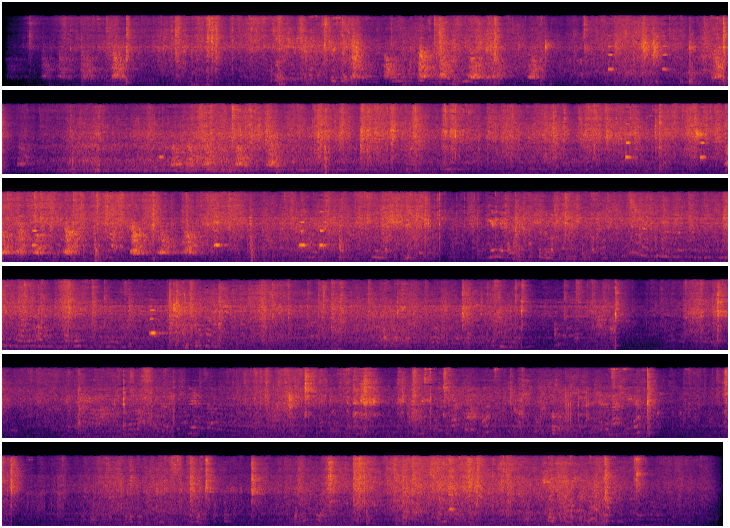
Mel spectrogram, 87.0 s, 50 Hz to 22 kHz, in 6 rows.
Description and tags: biedronka supermarket100710
10.07.2010: 20.50 in the Biedronka Supermarket straight before closing. The supermarket is located in old cinema "Wilda" on the Wierzbiecice street in the Wilda district in Poznan/Poland. I have to admit that sounds are quite strange as for a supermarket: barking dog, passing by tramway... The door were opened and these sounds are from outside. Of course there are typical sounds audible like cash desk beeping, coins sound, cashier questions, clients answers.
